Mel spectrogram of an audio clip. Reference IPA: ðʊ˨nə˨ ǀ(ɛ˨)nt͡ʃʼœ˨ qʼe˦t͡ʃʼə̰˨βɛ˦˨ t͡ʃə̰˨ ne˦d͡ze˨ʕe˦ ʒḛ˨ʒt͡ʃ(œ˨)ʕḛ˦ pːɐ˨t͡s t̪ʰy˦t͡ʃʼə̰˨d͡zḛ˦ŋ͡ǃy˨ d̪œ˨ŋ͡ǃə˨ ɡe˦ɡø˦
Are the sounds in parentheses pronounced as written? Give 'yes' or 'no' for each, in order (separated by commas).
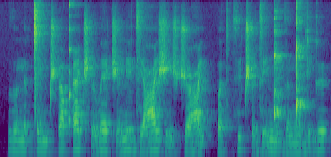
no, yes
